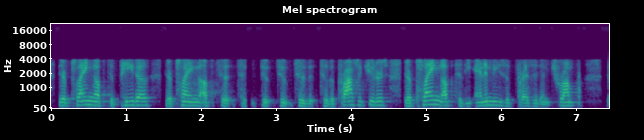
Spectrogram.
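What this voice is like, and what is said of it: Passionate, heated speech. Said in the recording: “you hear the passion in my voice”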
